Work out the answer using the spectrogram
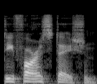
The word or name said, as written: deforestation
